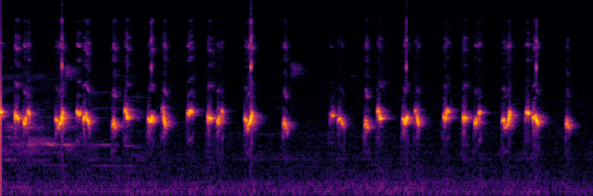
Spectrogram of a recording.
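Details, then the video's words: Long ropel trill of a yellow-vented bulbul, used to train other birds: clear, bubbly whistled notes in quick pairs and short groups, repeated steadily without pause for six seconds in a quiet setting. "SUARA TRUCUK ROPEL PANJANG"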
